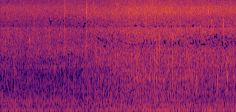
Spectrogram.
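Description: Potato, onion and spinach pakoras sizzling as they deep-fry in hot oil: a steady hiss with scattered small pops, growing louder about two seconds in.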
